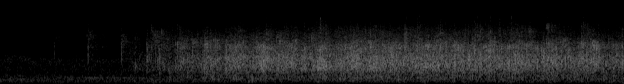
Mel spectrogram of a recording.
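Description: Audience applauding: a few scattered claps about a second in, swelling into steady applause.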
